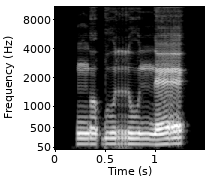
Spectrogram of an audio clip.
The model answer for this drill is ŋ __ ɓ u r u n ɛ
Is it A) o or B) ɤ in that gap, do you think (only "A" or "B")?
B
